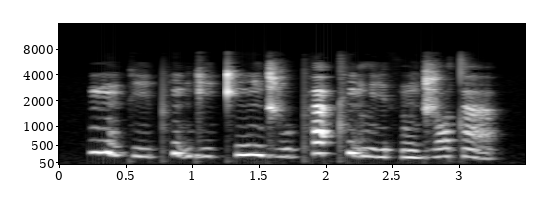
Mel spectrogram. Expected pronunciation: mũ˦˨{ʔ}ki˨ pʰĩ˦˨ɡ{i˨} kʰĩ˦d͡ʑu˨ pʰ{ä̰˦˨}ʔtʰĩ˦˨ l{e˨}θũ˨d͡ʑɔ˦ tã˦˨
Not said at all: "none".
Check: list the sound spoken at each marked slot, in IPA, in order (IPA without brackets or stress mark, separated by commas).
none, i˨, ä˦, i˨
